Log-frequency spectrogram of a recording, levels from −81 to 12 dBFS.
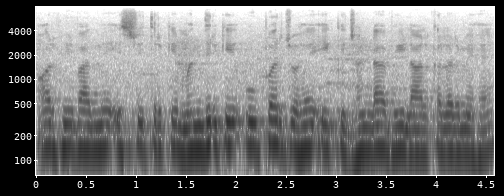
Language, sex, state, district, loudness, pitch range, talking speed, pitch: Hindi, male, Gujarat, Valsad, -14 LUFS, 125-140 Hz, 250 wpm, 135 Hz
